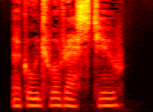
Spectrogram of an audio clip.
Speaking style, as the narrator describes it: Kelly says in a low voice

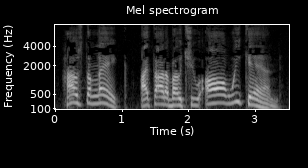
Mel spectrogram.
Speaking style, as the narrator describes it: he cried

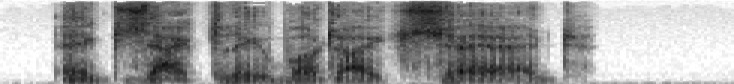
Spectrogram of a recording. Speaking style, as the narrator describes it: the dragon growled

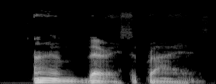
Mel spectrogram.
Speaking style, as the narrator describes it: Shooter repeated in that heavy, even voice that now sounded like a hideous parody of calmness

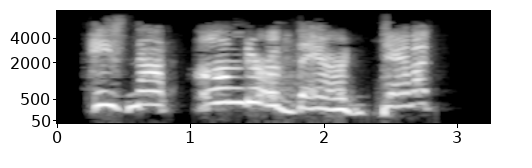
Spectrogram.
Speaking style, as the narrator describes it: Hilly yelled

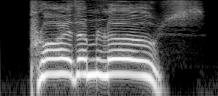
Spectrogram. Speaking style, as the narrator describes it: Roran cupped his hands around his mouth and shouted

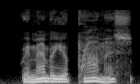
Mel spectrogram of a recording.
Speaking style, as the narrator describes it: Alan said nervously

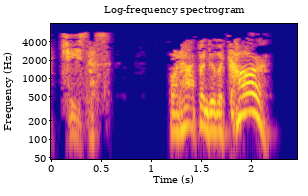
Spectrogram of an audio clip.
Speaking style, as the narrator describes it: Malcolm gasped

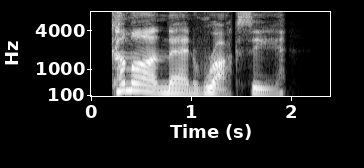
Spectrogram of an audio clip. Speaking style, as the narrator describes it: Darius growled, his breath warm against my neck as he leaned close

